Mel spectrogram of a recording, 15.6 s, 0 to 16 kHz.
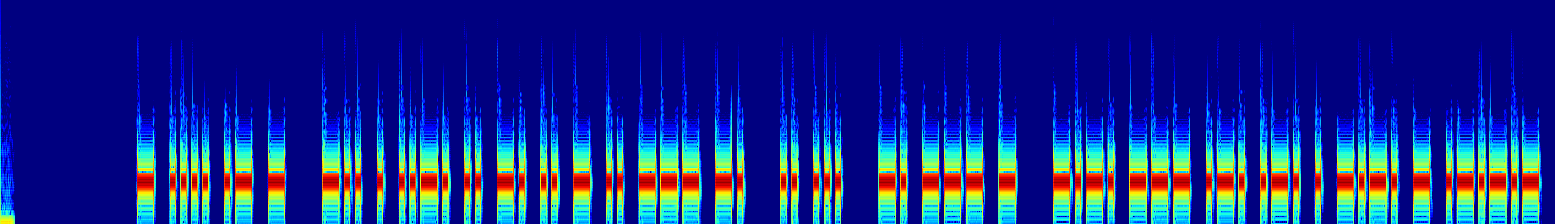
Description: Morse code, heard as a keyed tone, about 22 wpm, 700 Hz. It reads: THAT DEFINITION IS NOT CORRECT.
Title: Sentences from Top 1000 Words - Review Part 4 - 22wpm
